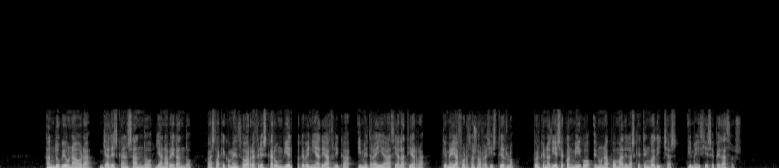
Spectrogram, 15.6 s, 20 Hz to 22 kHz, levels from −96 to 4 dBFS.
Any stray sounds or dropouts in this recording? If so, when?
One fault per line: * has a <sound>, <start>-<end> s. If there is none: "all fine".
* has a dropout, 5.8-6.0 s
